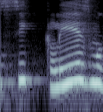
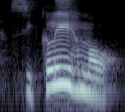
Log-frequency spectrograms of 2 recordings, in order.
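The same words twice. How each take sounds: First: The S sound is pronounced fully. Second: The S sound is suppressed.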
